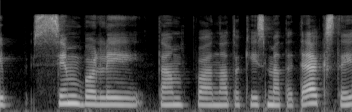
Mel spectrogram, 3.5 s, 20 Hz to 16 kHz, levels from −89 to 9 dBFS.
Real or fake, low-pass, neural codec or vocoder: real; 9.9 kHz; none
